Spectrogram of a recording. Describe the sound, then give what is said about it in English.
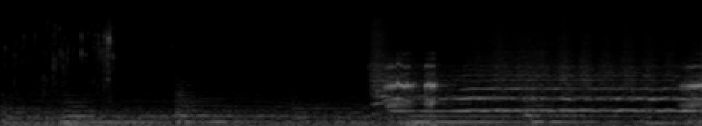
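A frog, Beans, sitting on the edge of a counter, croaks repeatedly in low, throaty pulses as its rubbery chin puffs in and out, fairly loud, joined midway by a brighter, buzzy trilling call that continues to the end. “As he and Tom lock gazes, the frog's rubbery chin puffs in and out.”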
